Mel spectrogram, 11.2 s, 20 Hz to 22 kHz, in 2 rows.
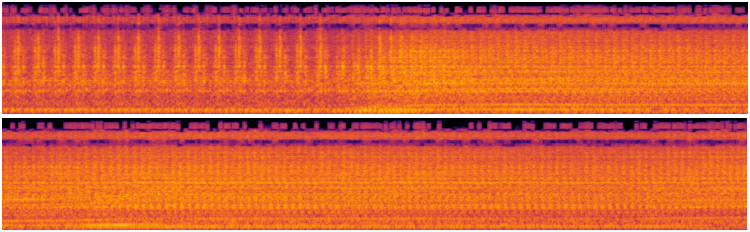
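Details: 1996 Toyota Tacoma 3.4 5VZ-FE V6 idling at low rpm with a steady deep knock about three or four times a second, rod knock, with very low oil pressure.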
